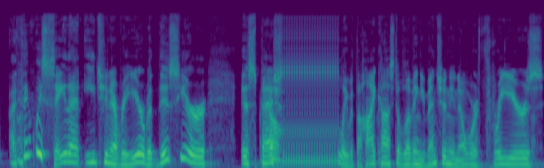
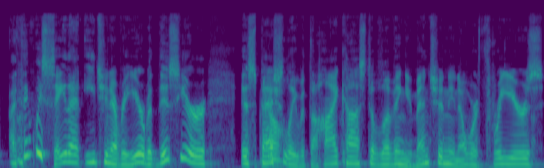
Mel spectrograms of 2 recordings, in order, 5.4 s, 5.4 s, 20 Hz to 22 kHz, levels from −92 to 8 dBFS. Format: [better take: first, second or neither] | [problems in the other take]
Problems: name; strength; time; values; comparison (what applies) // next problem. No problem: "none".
second | audio freezing; at 3 s for 0.5 s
